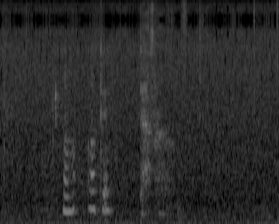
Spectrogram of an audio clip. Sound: whispens

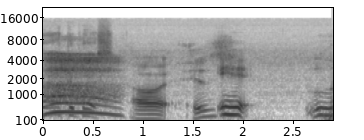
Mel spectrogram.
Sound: female gasps

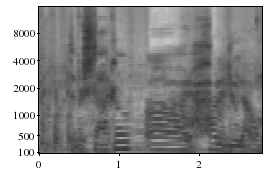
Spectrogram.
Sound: Derek groans

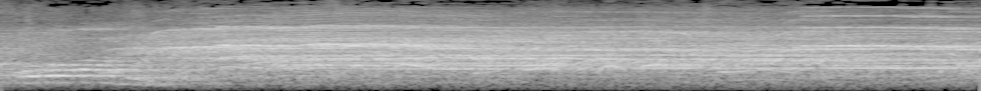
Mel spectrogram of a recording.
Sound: audience cheering

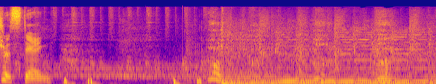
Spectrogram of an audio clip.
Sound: panting

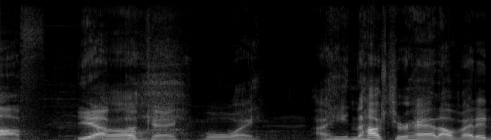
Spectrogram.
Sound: sighs

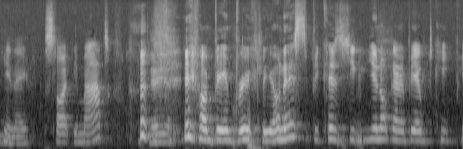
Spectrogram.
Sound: chuckles

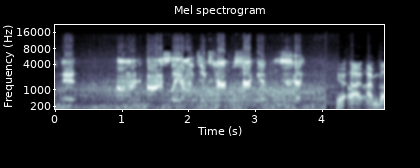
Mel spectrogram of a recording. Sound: laughs

